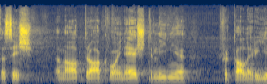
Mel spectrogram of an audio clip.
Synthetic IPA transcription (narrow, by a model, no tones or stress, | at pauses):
d̥ɑsɪʃ | ənɑːtɾɑːɡ̥ʋoɪnɛːrʃtəɾliniə | fəɾɡ̥ɑləɾiː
